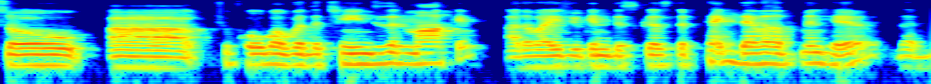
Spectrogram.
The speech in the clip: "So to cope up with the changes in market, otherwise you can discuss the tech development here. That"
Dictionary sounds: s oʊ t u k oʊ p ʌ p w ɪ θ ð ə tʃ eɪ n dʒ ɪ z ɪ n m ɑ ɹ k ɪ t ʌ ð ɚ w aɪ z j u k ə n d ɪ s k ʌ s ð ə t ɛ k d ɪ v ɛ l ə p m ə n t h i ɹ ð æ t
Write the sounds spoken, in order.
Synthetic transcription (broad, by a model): s oʊ t u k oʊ b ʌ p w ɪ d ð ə tʃ eɪ n dʒ ɪ z ɪ n m ɑ ɹ k ɪ t ʌ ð ɚ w aɪ z j u k ə n d ɪ s k ʌ s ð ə t ɛ k d ɪ v ɛ l ə p m ə n t h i ɹ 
